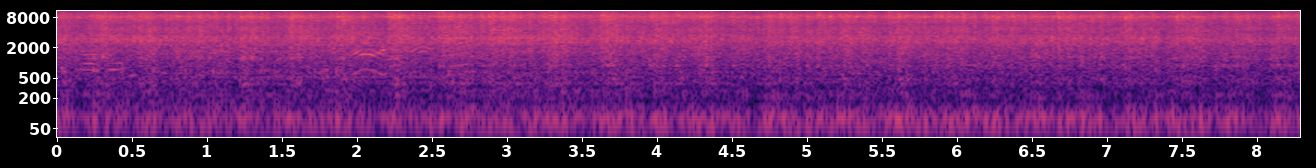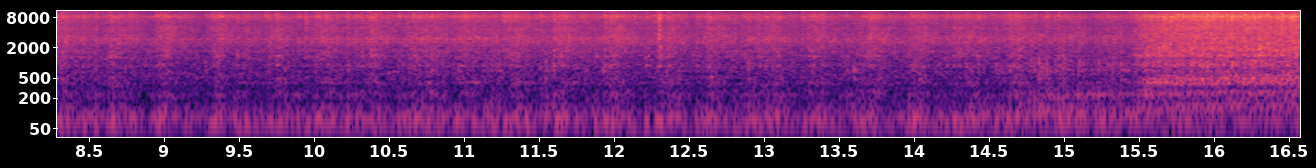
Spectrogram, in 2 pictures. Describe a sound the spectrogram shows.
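A pickup truck engine idles with a deep, steady rumble.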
